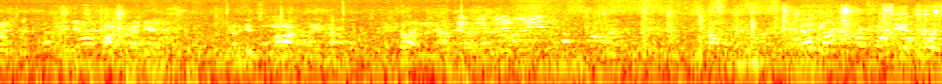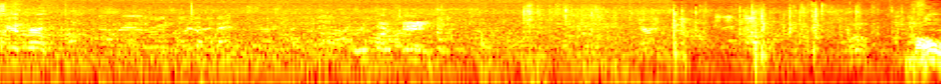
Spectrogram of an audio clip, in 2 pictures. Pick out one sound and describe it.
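Spectators chatter and call out outdoors.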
